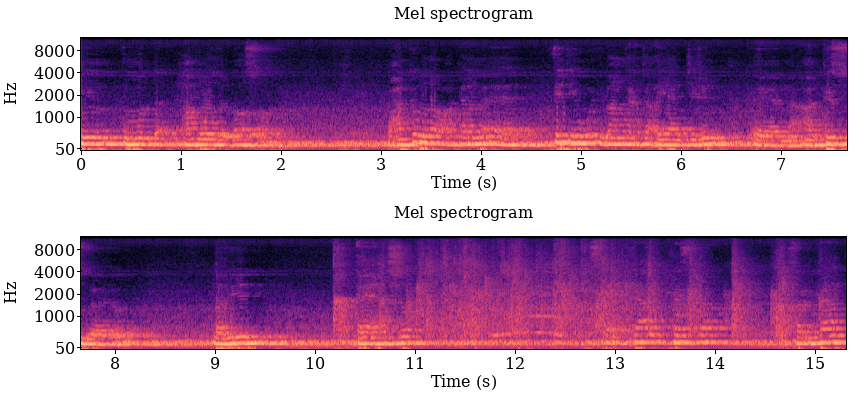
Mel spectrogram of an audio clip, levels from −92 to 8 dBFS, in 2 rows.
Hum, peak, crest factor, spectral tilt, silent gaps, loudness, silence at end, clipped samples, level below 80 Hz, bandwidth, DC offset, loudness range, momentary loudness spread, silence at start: none; 0 dBFS; 14 dB; -9 dB/octave; none; -15 LUFS; 0 s; under 0.1%; -32 dBFS; 10.5 kHz; under 0.1%; 5 LU; 9 LU; 0 s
